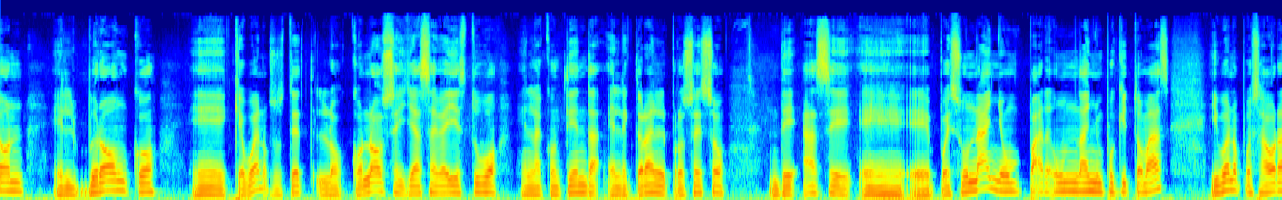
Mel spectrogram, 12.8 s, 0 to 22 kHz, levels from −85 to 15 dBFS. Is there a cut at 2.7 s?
yes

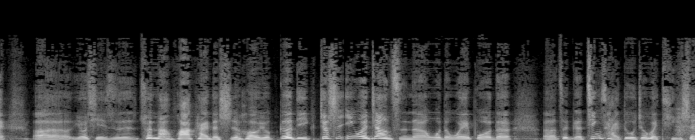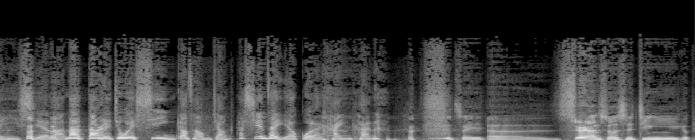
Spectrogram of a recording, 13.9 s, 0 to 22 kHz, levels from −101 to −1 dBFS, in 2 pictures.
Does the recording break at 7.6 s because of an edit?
no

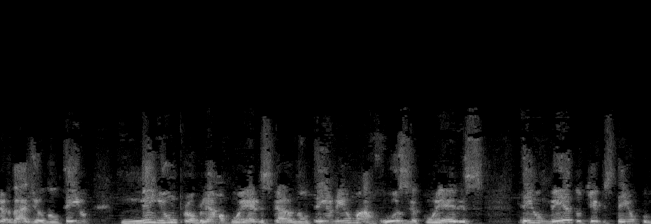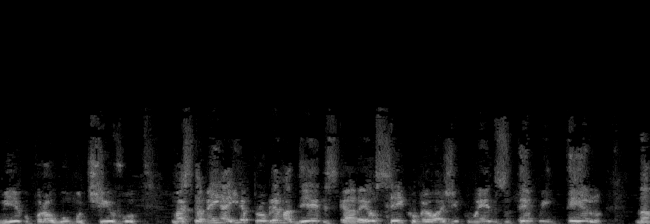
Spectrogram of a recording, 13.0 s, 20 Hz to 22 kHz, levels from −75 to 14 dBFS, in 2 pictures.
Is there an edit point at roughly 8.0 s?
no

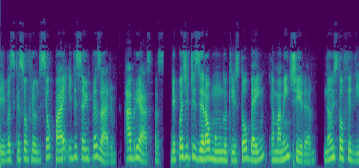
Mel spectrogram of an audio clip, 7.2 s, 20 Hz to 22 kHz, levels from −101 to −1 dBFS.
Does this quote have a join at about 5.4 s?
no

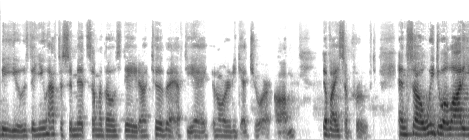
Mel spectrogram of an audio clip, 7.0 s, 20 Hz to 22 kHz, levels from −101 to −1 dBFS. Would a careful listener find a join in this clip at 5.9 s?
no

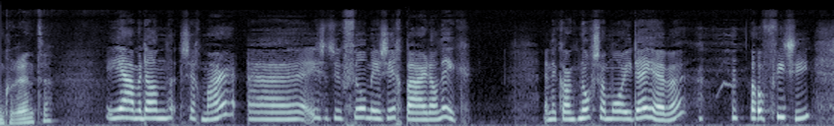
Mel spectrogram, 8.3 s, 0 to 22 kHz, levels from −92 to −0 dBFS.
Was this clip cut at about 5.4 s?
no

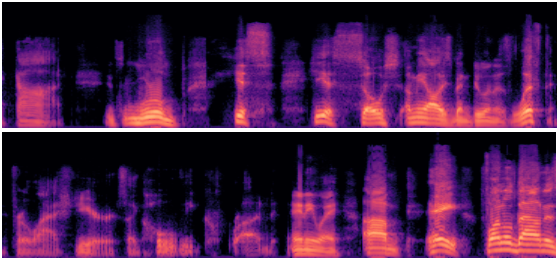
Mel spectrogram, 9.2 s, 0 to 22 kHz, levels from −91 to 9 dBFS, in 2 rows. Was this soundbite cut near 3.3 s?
no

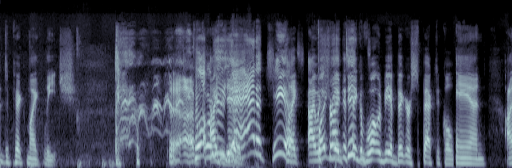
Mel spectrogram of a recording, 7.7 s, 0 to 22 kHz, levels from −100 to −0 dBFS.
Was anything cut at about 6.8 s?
yes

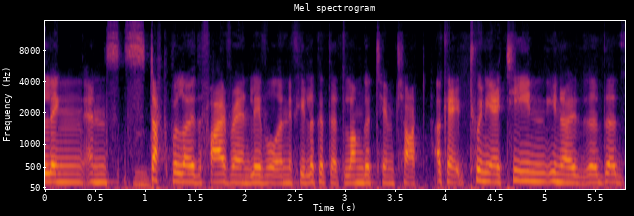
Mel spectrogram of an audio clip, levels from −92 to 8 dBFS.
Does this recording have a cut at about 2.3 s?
no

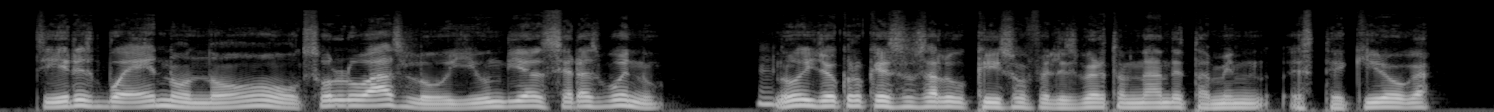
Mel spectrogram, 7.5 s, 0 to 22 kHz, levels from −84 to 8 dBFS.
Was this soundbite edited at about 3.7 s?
no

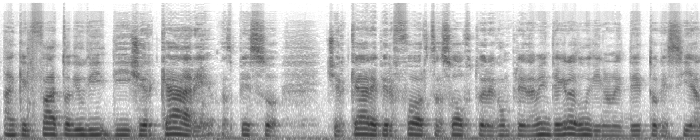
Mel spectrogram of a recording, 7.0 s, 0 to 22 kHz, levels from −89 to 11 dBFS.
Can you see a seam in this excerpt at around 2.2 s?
yes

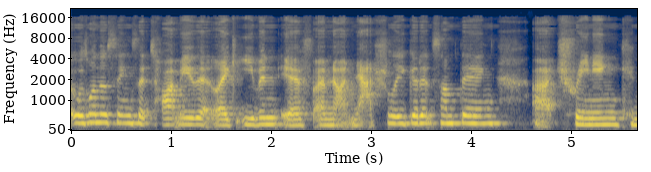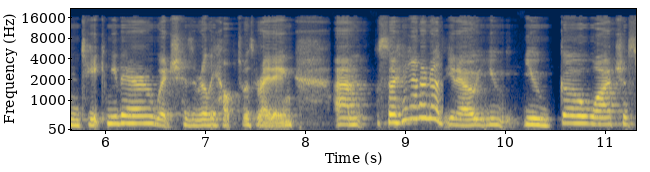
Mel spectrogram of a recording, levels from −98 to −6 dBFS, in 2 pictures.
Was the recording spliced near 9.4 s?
yes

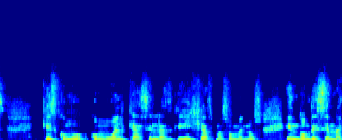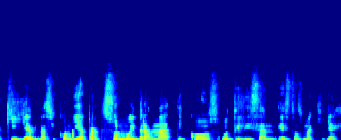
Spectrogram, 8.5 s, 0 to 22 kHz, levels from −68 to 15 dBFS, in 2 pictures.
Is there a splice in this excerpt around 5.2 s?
yes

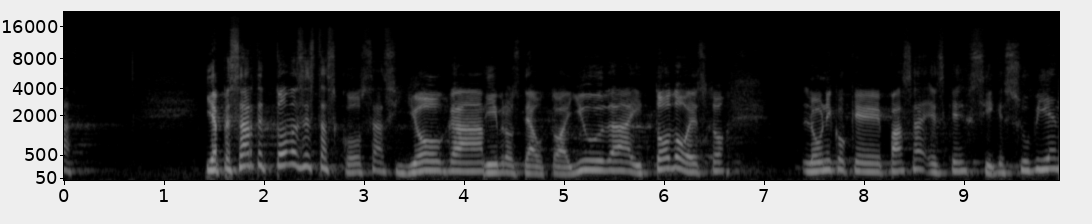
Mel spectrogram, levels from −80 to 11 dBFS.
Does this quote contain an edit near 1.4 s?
no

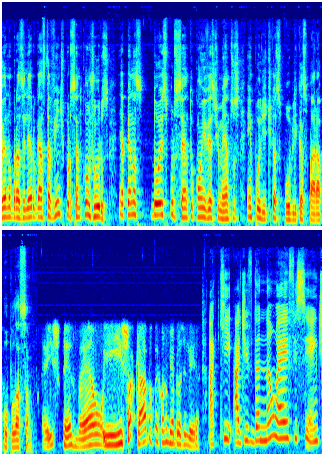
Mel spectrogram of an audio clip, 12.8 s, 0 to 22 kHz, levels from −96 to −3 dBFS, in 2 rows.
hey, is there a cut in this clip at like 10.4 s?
yes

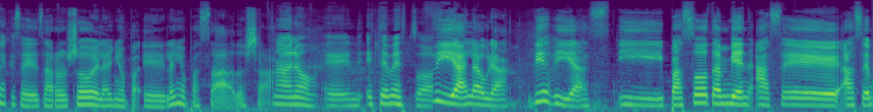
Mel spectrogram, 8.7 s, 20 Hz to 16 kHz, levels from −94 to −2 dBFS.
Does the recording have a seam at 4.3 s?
yes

